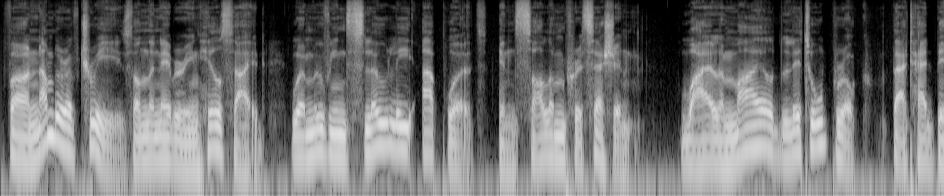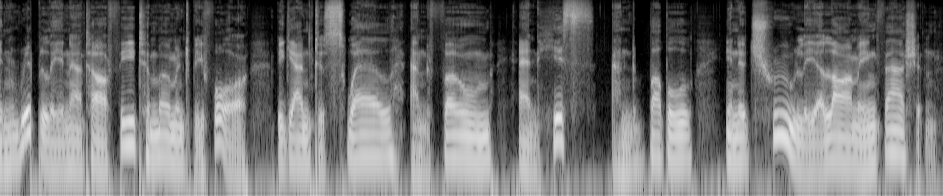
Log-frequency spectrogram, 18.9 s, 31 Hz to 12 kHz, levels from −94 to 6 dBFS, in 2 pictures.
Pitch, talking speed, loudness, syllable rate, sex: 100 Hz, 145 wpm, -16 LUFS, 4.1 syllables/s, male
